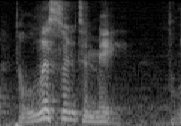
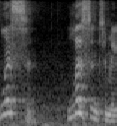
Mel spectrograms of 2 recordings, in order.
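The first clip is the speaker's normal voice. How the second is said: LISTEN called out high, then pressed again; emphatic; 6 semitones higher than usual. Retold or imitated. Preacher voicing God's plea to his people, emphatic. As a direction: urge them to listen, high and insistent. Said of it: "and it's, it's emphatic".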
